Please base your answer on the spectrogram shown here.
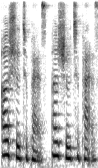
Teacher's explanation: E a mesma coisa ali no are sure to pass, principalmente lembrando que a banda … é uma banda britânica, e aí não há uma tendência de enrolar tanto os R's. Então, a gente não tem are sure to pass.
